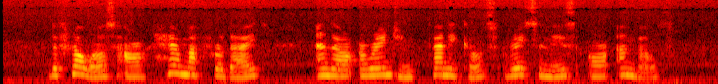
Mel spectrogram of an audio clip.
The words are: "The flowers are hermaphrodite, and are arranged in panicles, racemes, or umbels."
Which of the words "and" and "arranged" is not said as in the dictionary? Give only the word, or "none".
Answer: arranged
